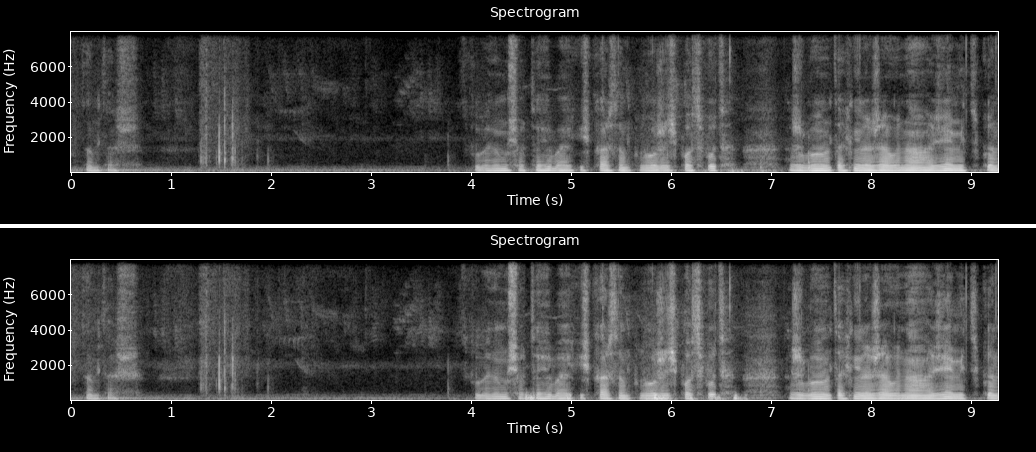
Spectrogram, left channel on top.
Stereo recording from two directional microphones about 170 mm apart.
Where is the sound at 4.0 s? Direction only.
Centre (ahead or behind).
